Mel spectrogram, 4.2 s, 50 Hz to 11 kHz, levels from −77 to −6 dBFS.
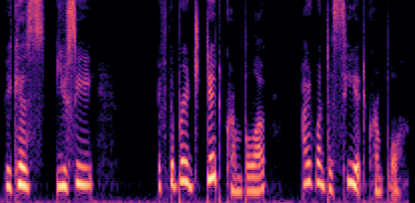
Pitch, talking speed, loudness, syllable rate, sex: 240 Hz, 215 wpm, -20 LUFS, 6.7 syllables/s, female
